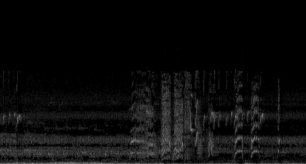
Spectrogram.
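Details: Yellow-rumped cacique (xexéu) calling noisily: after low rumbling noise, a quick run of high, arched, whistled and chattering notes, followed by two more looping whistles, over steady background hiss.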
